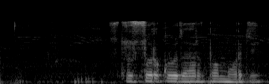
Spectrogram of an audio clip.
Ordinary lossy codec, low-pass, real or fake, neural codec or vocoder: none; none; real; none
